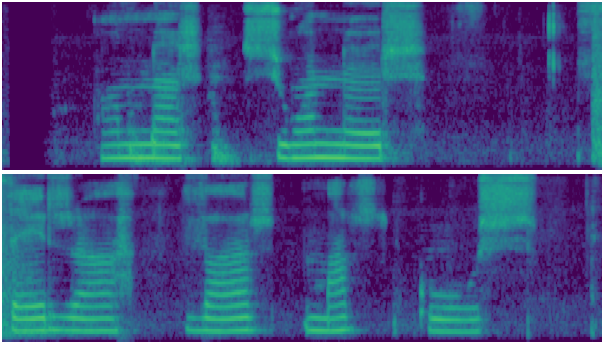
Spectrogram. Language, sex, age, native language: Icelandic, female, 6, Icelandic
